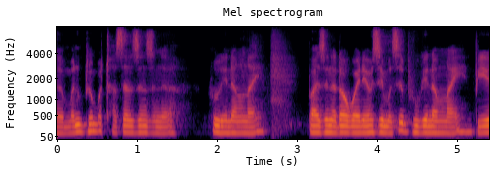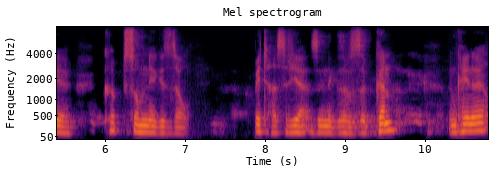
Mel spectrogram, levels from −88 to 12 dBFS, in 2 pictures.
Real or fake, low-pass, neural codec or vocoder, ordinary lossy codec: fake; none; codec, 16 kHz, 1 kbps, X-Codec, WavLM features, trained on Multilingual LibriSpeech; none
